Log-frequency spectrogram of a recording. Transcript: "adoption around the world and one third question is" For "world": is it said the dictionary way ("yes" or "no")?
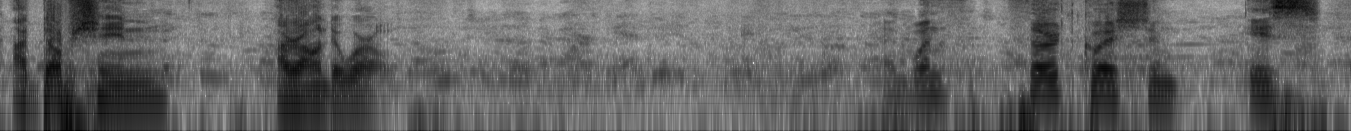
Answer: yes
